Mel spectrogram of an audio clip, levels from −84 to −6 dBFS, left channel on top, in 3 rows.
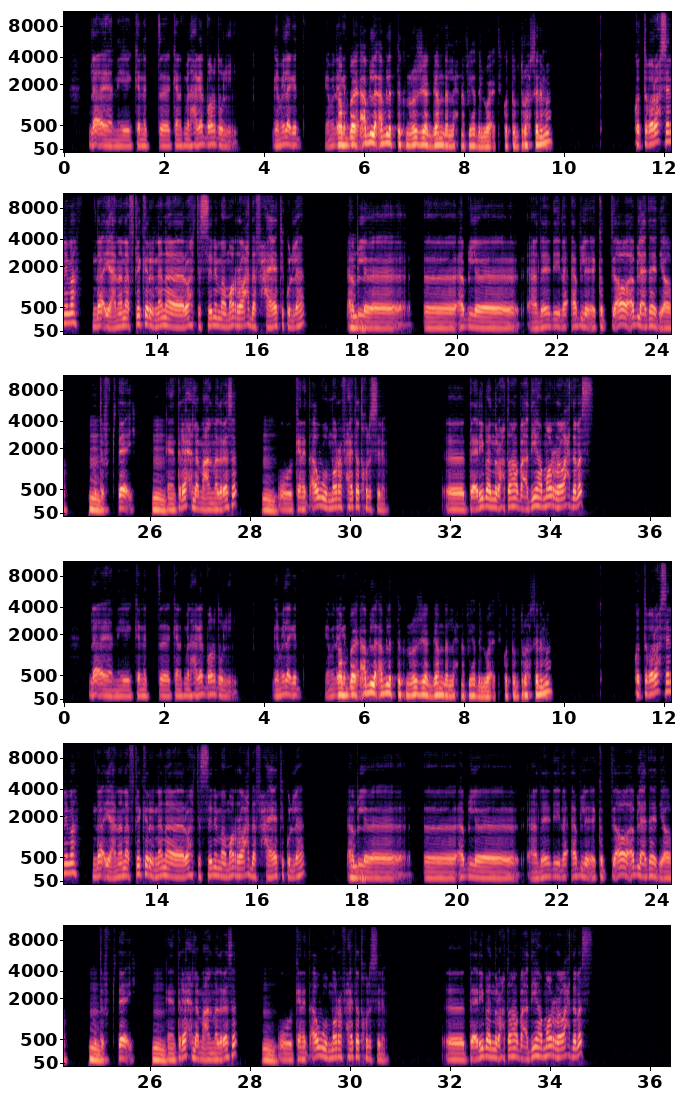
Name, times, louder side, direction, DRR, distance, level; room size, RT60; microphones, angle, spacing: voice 1, 0.5-3.4 4.2-4.7 5.2-5.7 9.5-9.7 11.4-12.4 12.7-16.9 17.8-19.0 19.3-24.3 25.0-25.7 26.3-27.7 28.6-30.7 31.9-34.8, left 2 dB, 35° left, 5.4 m, -25 dB
voice 2, 5.5-9.8 17.8-18.2 24.8-25.1 26.0-26.4 28.2-28.5, left 1 dB, 60° left, 4.9 m, -23 dB
head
